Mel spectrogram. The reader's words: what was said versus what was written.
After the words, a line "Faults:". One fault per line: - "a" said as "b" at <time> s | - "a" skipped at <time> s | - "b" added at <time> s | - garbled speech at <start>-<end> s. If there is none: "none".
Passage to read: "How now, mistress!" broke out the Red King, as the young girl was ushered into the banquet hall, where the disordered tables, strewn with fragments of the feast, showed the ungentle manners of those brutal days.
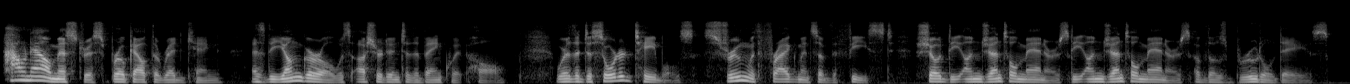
"How now, mistress!" broke out the Red King, as the young girl was ushered into the banquet hall, where the disordered tables, strewn with fragments of the feast, showed the ungentle manners the ungentle manners of those brutal days.
Faults:
- "the ungentle manners" added at 10.7 s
